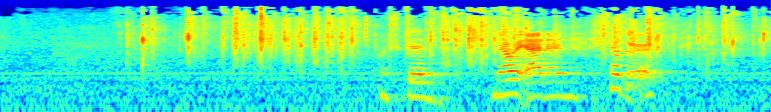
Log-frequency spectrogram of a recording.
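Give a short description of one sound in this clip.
A paper packet crinkles and tears.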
